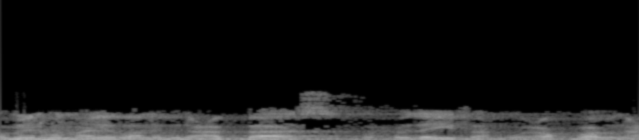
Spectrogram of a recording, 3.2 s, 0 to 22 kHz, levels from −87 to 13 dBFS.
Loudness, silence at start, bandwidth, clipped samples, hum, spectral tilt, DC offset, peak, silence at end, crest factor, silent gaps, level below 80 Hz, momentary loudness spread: -26 LUFS; 0 s; 7.6 kHz; under 0.1%; none; -4.5 dB/octave; under 0.1%; -10 dBFS; 0 s; 16 dB; none; -52 dBFS; 8 LU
